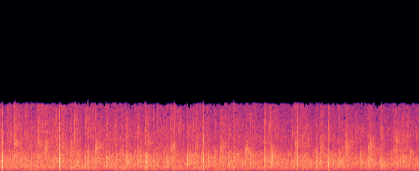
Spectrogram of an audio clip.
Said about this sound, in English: And therefore, men, I want you to give them the biggest clap you ever gave a lady. Et je veux que les hommes puissent applaudir le plus fort possible à toutes ces femmes qui sont là.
